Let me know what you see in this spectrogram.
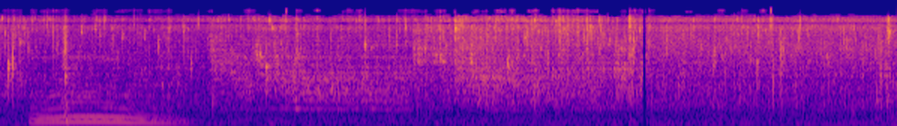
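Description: Fish frying in hot oil, a steady sizzle with scattered crackles and pops. A person gives a short hum in the first second.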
